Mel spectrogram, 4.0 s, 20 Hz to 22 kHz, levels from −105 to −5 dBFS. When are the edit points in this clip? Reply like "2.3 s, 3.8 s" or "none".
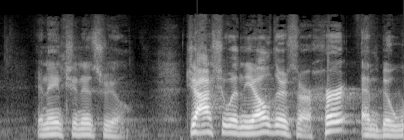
none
